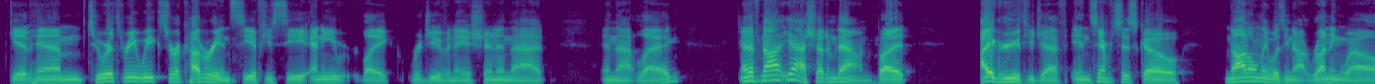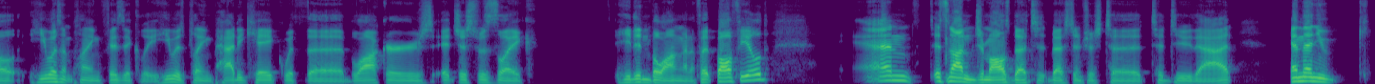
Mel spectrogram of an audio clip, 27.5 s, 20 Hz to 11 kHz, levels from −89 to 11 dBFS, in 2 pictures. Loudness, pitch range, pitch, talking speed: -21 LUFS, 95-130 Hz, 105 Hz, 180 wpm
